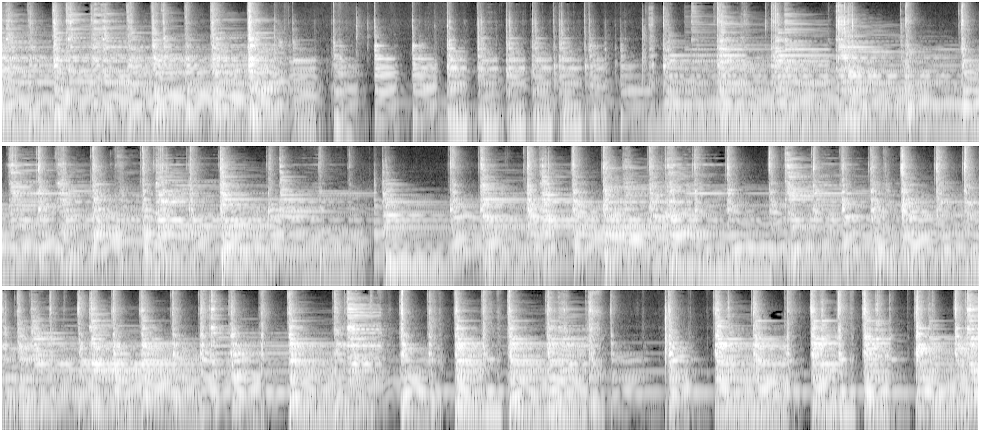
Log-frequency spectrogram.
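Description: Acoustic guitar strummed with quick, even strokes, a steady run of chords that dips briefly about three seconds in.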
